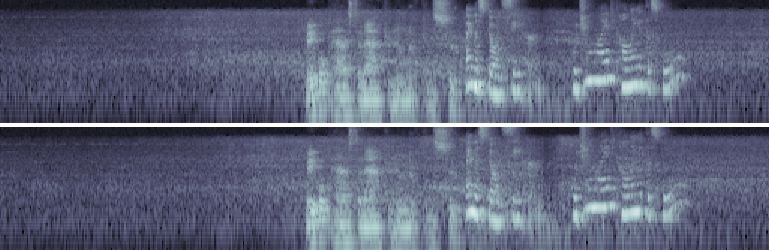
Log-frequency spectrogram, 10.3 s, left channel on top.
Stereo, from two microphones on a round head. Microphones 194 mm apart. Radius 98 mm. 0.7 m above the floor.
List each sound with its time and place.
4.1 s a man speaking: 20° left (ahead or behind), 0.7 m
6.2 s a woman speaking: 20° left (ahead or behind), 0.6 m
